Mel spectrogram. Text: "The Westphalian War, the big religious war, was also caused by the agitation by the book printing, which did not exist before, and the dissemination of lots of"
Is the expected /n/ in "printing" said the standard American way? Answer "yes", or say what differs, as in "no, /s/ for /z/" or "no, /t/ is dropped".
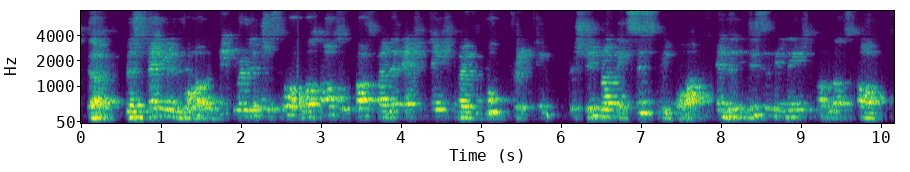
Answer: no, /n/ is dropped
